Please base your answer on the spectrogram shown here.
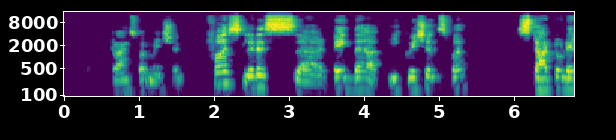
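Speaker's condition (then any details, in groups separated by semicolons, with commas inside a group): No condition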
